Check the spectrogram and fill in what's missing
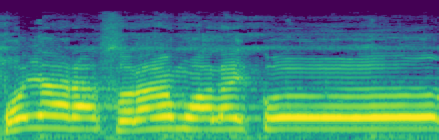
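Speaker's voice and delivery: too-loud, slow, drawn-out bellowing. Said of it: "আস্তে কও না তে".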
